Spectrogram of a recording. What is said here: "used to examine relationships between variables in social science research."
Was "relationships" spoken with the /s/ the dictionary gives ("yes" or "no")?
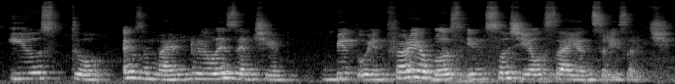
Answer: no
